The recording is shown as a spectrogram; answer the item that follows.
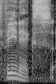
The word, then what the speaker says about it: Phenix: People are saying it's pronounced Phoenix. All right, sorry, it's spelled Phenix though. It's P H E N I X.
